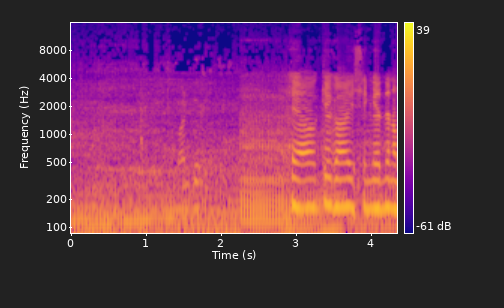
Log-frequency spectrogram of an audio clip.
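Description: Motorcycle engine idling with a steady low pulse, then picking up a little over two seconds in as the bike pulls away. A voice comes in near the end.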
